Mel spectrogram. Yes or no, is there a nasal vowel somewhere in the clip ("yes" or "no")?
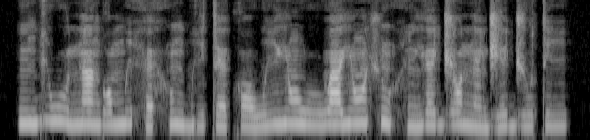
yes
